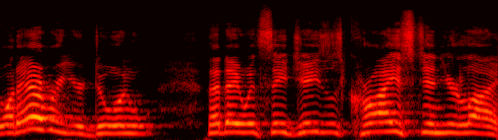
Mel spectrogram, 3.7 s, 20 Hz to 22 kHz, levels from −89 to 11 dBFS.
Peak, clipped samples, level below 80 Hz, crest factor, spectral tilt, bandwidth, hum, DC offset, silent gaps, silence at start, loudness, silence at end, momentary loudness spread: -20 dBFS; under 0.1%; -84 dBFS; 18 dB; -3.5 dB/octave; 16 kHz; none; under 0.1%; none; 0 s; -38 LUFS; 0 s; 11 LU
